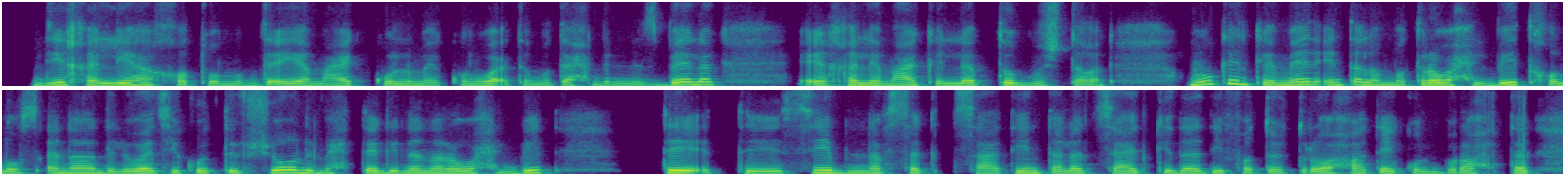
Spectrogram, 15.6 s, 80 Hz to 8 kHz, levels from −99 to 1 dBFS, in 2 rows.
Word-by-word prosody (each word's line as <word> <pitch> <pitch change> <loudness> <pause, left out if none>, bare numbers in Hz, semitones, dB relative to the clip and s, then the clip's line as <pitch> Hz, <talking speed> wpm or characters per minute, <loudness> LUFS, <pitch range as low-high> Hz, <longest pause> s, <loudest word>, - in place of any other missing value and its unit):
دي 205 +4 +1
خلّيها 205 -1 +2
خطوة 195 -2 -5
مبدئية 170 +2 0
معاك 175 +2 -3
كل 180 -1 -1
ما 170 - -3
يكون 180 +3 -7
وقت 185 -2 0
متاح 170 +3 -5
بالنسبة 170 +7 0
لك، 255 0 +2 0.4
آآ 190 - +2
خلّي 210 +2 +2
معاك 195 +1 -2
الLaptop 205 +3 +1
واشتغل. 180 0 -5 0.4
ممكن 310 +6 +3
كمان 235 +2 +2
أنت 235 0 -1
لمّا 210 -5 +1
تروّح 215 +2 +3
البيت 210 +5 +2
خلاص 180 0 -2
أنا 215 +1 0
دلوقتي 205 +1 +1
كنت 210 0 -1
في 205 +2 -6
شغل 240 -3 +4
محتاج 205 0 -1
إن 200 - -1
أنا 200 0 +1
أروّح 200 +1 0
البيت، 225 +8 +1 0.5
ت 225 0 +7
تسيب 195 +2 +1
نفْسك 205 0 -3
ساعتين 170 +6 -2
3 200 0 -2
ساعات 200 0 -2
كده، 205 -2 0
دي 205 +1 -1
فترة 190 -3 -5
راحة، 215 0 +1
تاكل 195 -3 -3
براحتك، 210 +6 -3
200 Hz, 175 wpm, -22 LUFS, 185-215 Hz, 0.5 s, ت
